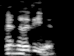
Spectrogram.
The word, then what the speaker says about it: Ferhadija: Is it Ferhadija. – That's right. Yeah, you're close enough. Ferhadija.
